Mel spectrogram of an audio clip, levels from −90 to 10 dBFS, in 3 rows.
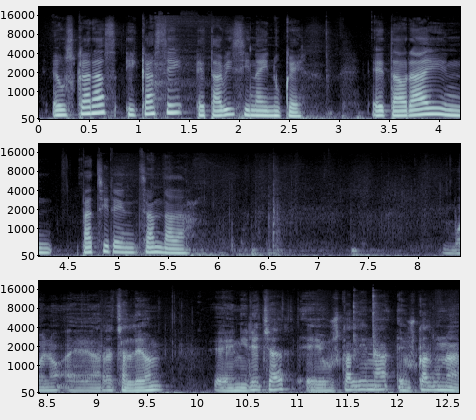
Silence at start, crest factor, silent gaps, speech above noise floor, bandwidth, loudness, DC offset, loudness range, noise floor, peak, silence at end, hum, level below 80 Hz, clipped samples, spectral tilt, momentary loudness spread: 0.1 s; 18 dB; none; 26 dB; 13.5 kHz; -17 LUFS; under 0.1%; 12 LU; -42 dBFS; 0 dBFS; 0 s; none; -40 dBFS; under 0.1%; -7.5 dB/octave; 13 LU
